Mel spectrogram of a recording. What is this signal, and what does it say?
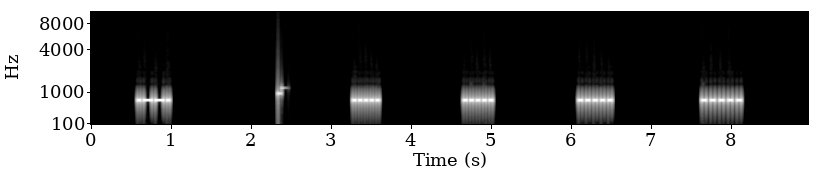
Morse code, heard as a keyed tone, about 30 wpm, spaced as for 7 wpm, 700 Hz. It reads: P 5555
